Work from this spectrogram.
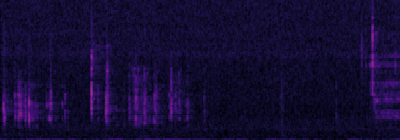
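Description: Quick, light keystrokes on a computer keyboard come in short bursts with brief pauses, close and fairly quiet against a faint background hiss.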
